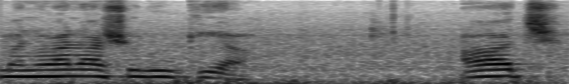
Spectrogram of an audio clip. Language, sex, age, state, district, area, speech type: Urdu, male, 45-60, Delhi, New Delhi, urban, spontaneous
